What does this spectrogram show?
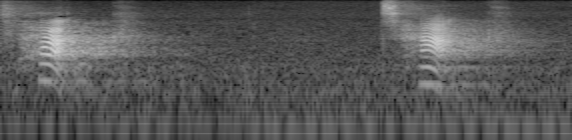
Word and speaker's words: tack: Tack, tack. Hear the short A, apple, So we have our short A because there's one vowel. So we use a C, K after it.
